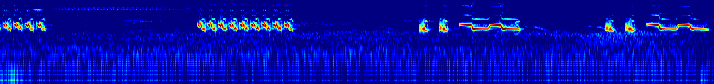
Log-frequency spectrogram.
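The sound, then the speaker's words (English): A northern mockingbird sings alone: rapid buzzy trills in bursts, then sharp chips followed by warbling, wavering whistled phrases, bright and fairly loud with short pauses between. “Which is partly why Thomas Jefferson kept pet northern mockingbirds in his house, especially in his office and sleeping quarters.”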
